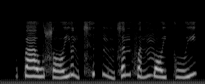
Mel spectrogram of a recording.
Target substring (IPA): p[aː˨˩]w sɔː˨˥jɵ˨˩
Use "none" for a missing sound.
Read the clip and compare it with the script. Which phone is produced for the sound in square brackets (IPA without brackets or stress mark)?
aː˧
